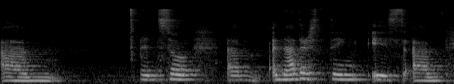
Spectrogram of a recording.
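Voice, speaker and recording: Noticeable background noise and audible room echo surround the recording. A woman speaks at a medium pitch with fairly even intonation. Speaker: online business coach. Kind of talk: live stream talk to viewers. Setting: at home, live video. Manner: quiet, keeping voice down; many filler words, halting.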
